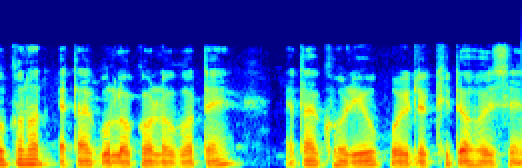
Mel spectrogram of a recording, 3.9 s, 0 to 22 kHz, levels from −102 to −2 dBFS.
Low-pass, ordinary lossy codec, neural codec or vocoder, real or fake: 7.2 kHz; none; none; real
